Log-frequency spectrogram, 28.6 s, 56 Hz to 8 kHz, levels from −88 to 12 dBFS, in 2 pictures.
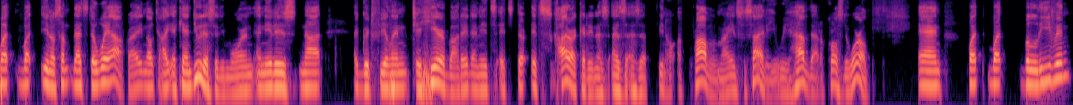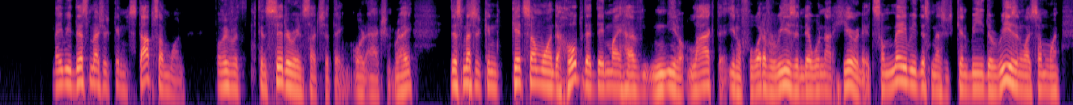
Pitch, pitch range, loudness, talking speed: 130 Hz, 115-145 Hz, -16 LUFS, 220 wpm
